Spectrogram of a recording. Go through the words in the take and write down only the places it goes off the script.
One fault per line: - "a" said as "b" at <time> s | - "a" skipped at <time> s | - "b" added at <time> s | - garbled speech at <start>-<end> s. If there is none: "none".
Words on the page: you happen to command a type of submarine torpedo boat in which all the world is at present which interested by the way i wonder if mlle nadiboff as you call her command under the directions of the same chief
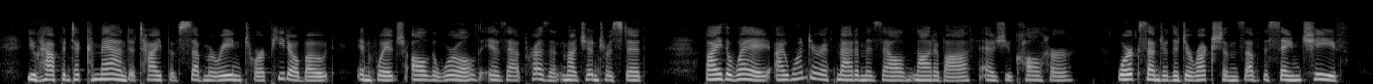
- "which" said as "much" at 5.6 s
- "command" said as "works" at 11.2 s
